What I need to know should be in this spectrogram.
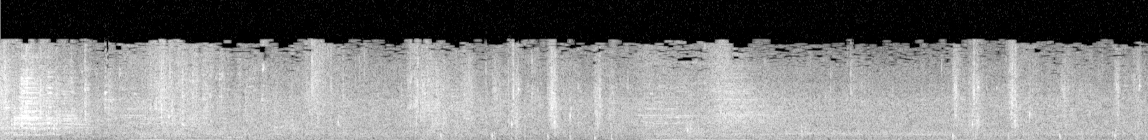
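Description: Footsteps tread on hard stone ground.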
